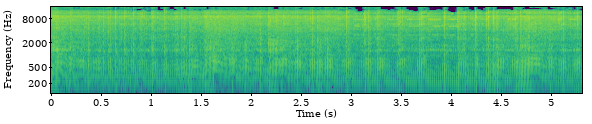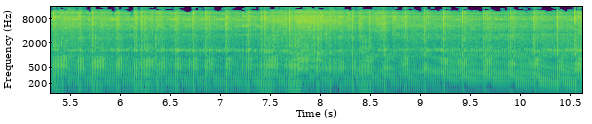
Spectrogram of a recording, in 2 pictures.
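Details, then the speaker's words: Mac 125 SP big-timber chainsaw cutting with an old, dull chain. It holds a strong, steady high scream under load, bogging only slightly as it pulls hard. Normal full-power cutting. "amazing amazing so that's like a scarfed up old chain this thing pulls these things are nuts they they blow me away they blow me away wow what an amazing power saw"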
